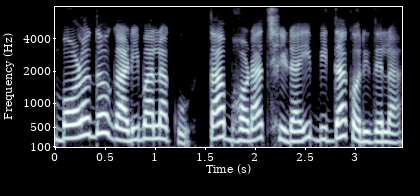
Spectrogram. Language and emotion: Odia, neutral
